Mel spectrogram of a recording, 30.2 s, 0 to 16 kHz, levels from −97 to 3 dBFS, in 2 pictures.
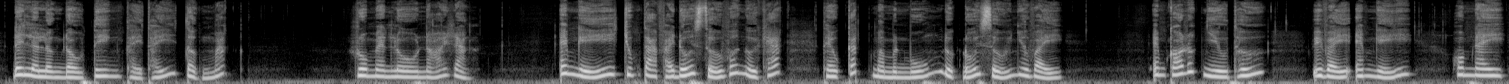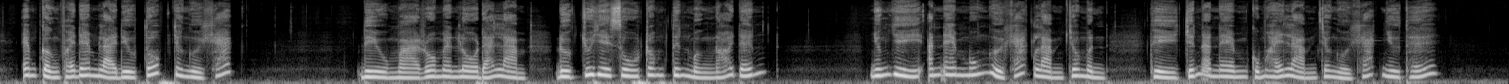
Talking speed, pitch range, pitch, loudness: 175 wpm, 220-280 Hz, 245 Hz, -22 LUFS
